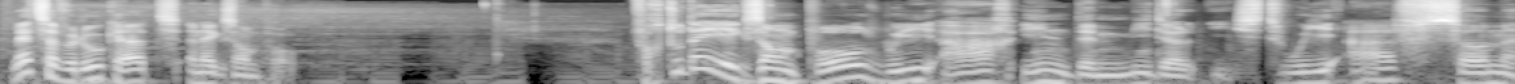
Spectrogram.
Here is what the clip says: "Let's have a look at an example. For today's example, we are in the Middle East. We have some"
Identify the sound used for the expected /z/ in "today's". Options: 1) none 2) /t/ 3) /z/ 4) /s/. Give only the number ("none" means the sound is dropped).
1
